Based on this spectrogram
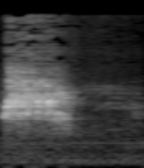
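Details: Quail calling actively in captivity: a single loud, harsh, buzzy squawk of about half a second that fades abruptly, over a faint steady hum.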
